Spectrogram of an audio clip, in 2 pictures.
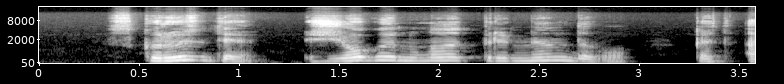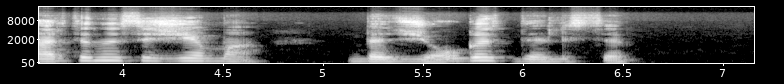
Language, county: Lithuanian, Utena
